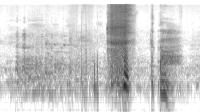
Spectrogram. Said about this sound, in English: I'm now going to blow my nose. Mr. Audio, do your thing.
